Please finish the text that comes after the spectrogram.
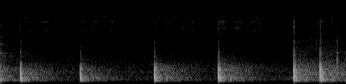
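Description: Handwriting an answer to a fifth-grade maths exercise, a pen or chalk tapping and scratching in six short strokes at an uneven rhythm, close and fairly quiet with no talking.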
